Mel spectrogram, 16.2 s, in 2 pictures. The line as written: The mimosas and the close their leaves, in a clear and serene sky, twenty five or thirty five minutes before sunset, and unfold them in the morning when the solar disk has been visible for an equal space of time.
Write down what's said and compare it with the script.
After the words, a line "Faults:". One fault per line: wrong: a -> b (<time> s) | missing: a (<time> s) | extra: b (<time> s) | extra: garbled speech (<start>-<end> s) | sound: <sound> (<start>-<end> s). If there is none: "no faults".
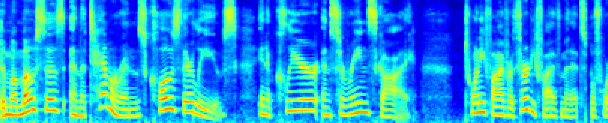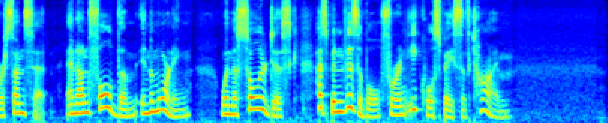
The mimosas and the tamarinds close their leaves, in a clear and serene sky, twenty five or thirty five minutes before sunset, and unfold them in the morning when the solar disk has been visible for an equal space of time.
Faults:
extra: tamarinds (1.2 s)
